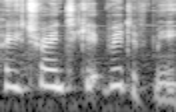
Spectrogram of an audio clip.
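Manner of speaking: horrible fake, high fantasy English accent. Voicing a game character answering an order, in a bad fantasy english accent. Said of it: "really horrible sort of fantasy English accent that I'm doing".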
